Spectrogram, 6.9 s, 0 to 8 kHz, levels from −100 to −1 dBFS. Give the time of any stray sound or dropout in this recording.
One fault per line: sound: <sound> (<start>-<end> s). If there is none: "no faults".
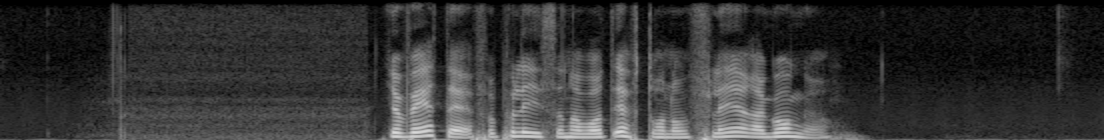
no faults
